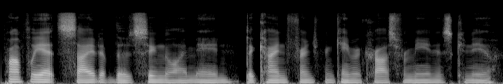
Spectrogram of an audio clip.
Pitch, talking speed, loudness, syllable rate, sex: 100 Hz, 215 wpm, -22 LUFS, 4.6 syllables/s, male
